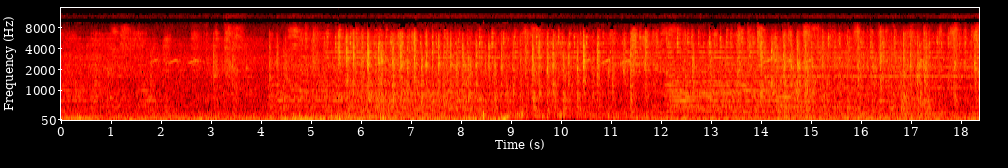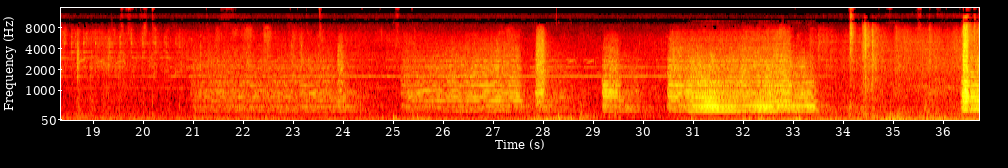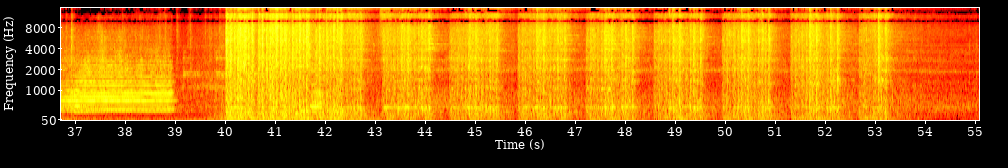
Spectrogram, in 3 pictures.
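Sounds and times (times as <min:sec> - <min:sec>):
train passing loudly: 0:00.0 - 0:55.0
wheels clattering over rail joints: 0:05.1 - 0:21.4, 0:36.6 - 0:55.0
locomotive horn blasts: 0:12.1 - 0:14.5, 0:21.0 - 0:33.7, 0:36.4 - 0:39.2, 0:41.4 - 0:42.7.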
